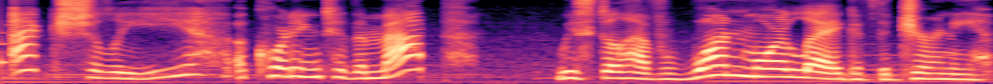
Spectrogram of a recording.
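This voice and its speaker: A young, confident adventure guide in an anime game. Her voice is high and very animated, upbeat and take-charge, with faint music behind it. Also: moderate pace. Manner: encouraging, take-charge, lively. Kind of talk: anime-style video game voice acting.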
